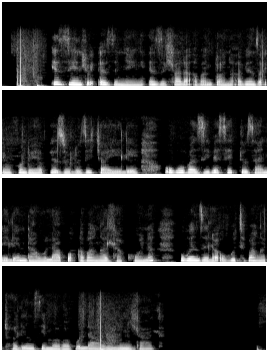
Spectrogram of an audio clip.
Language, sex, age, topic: North Ndebele, female, 18-24, education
